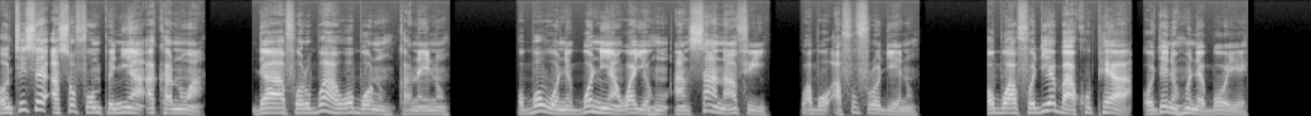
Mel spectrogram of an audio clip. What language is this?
Akan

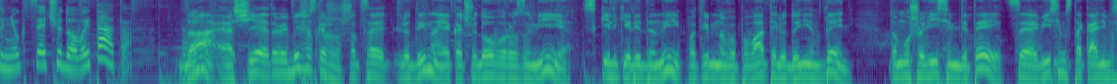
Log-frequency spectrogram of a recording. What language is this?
Ukrainian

